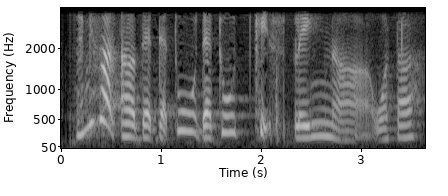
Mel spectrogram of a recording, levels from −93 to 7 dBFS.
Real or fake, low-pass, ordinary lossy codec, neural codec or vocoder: real; 3.6 kHz; AAC, 24 kbps; none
